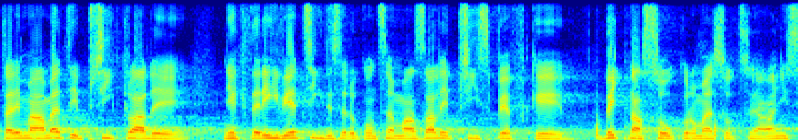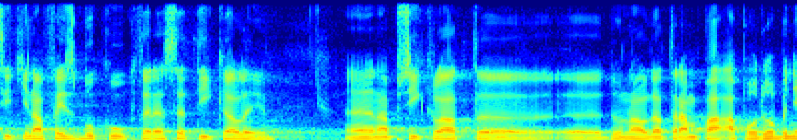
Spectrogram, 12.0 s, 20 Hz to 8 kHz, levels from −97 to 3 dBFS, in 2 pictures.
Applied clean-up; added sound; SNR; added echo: none; Tap; 15 dB; none.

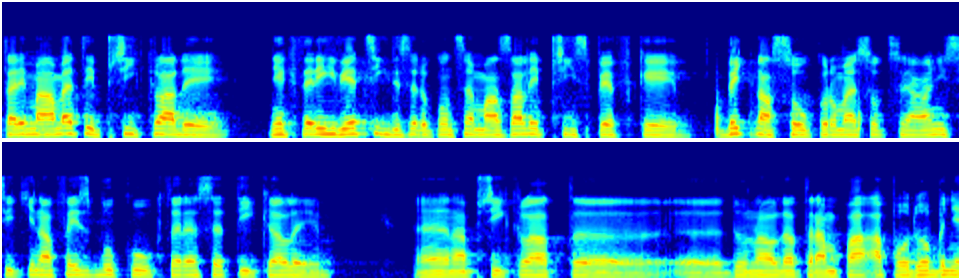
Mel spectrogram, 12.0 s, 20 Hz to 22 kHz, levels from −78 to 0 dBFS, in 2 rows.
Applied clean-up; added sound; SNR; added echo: neural mask model RNNoise.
